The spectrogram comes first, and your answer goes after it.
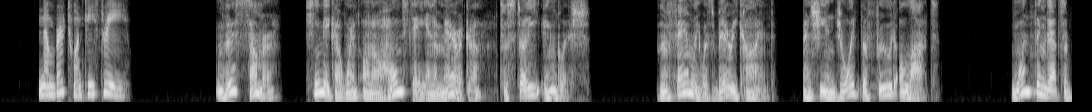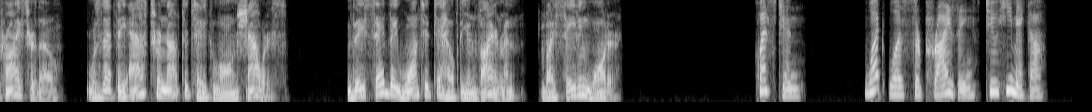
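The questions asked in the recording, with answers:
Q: What was surprising to Himeka?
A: Her host family asked her not to take long showers.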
